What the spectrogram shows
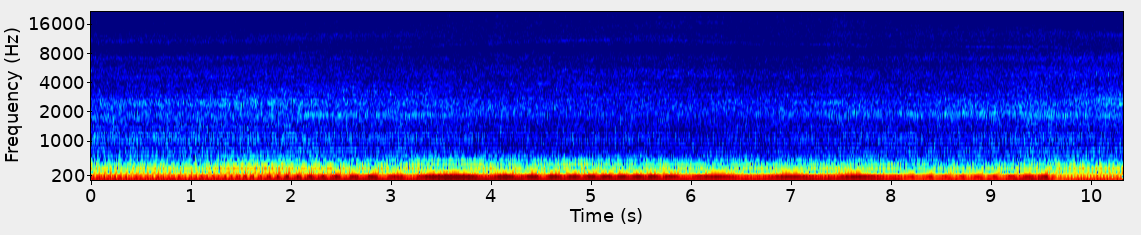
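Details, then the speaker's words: Warmed-up Dodge diesel truck under way; a steady deep diesel drone, then a small step down in engine speed near the end as the torque converter locks up. Normal lockup. "There you go, torque converter lockup."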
